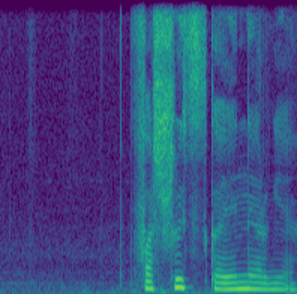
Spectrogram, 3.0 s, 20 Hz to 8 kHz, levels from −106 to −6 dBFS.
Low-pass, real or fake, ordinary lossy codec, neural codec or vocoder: none; real; none; none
